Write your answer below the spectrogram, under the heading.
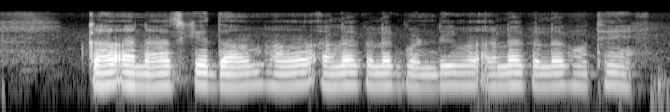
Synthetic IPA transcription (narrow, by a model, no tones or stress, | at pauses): kaːʔɐnaːd͡ʒked̪aːmɦãɐləɡɐləɡmə̃ɳɖemẽʔɐləɡɐləɡɦoːt̪ʰeː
